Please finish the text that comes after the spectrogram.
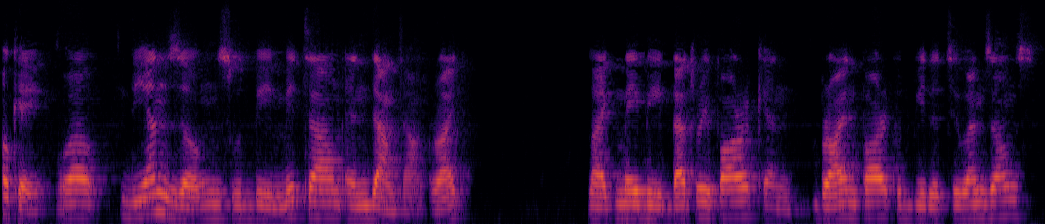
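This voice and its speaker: A man's voice: medium pitch, lightly acted. A man playing an easygoing, imaginative husband in a casual stage play table read, on a slightly dull microphone. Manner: casual, musing, agreeable. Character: easygoing, imaginative husband who enjoys inventing games.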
